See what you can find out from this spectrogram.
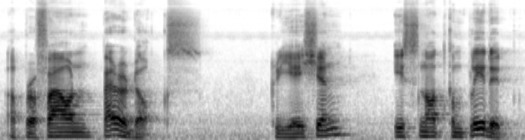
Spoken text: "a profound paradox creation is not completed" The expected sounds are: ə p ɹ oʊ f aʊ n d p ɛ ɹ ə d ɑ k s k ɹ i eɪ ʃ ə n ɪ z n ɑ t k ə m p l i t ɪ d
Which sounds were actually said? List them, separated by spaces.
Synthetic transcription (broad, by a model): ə p ɹ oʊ f aʊ n p ɛ ɹ ə d ɑ k s k ɹ i eɪ ʃ ə n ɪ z n ɑ t k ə m p l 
